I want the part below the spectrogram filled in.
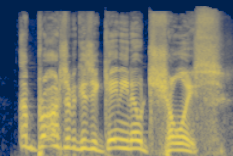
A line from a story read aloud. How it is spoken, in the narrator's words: he yelled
